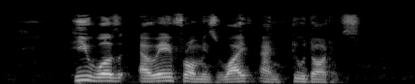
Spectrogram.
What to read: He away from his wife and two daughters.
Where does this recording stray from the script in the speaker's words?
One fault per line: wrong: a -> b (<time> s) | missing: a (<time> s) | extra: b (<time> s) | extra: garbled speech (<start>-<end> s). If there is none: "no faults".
extra: was (0.9 s)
